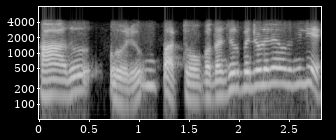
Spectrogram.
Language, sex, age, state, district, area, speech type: Malayalam, male, 30-45, Kerala, Palakkad, urban, conversation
